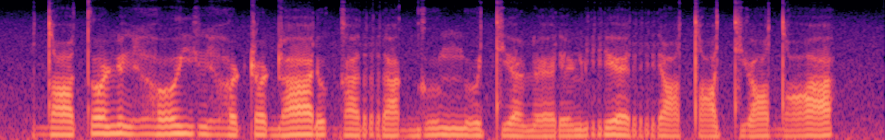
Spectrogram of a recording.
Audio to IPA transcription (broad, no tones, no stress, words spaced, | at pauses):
dˤit̪ɤ ɳiɦɤji ɦɤʈɤɖaɾɯɡ araɡɯ ŋɯtʲa ɳɛɾiɳrʲɛ ritˤɤtʲu dˤa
